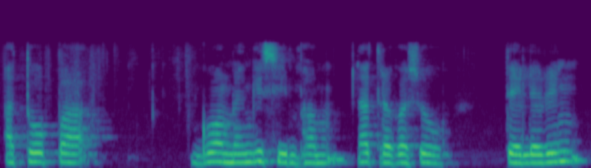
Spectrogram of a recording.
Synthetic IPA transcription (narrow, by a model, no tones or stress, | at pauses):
ɐtopːɐ | ɡoɾmenɡisimpʰɐmnɐtɾɐɡɐsu | teleɾiŋ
